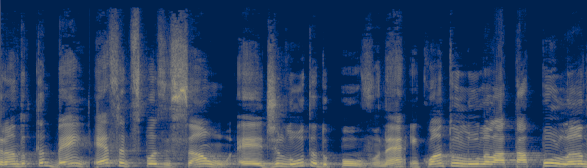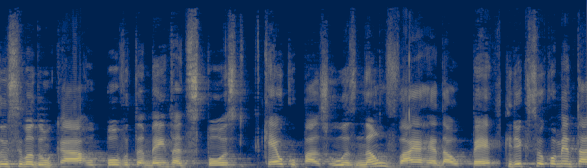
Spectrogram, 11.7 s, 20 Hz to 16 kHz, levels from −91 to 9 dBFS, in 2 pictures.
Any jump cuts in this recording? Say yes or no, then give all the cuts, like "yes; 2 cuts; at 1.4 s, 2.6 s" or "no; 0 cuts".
no; 0 cuts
